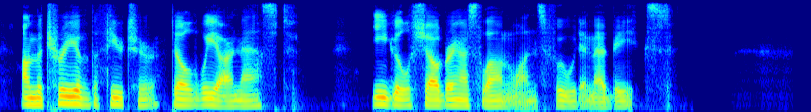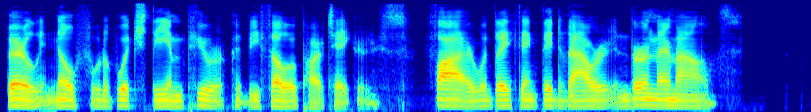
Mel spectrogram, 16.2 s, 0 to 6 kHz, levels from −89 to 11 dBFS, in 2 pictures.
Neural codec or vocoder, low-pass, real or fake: codec, 16 kHz, 1 kbps, FunCodec, trained on Chinese and English, 50 frames a second; 5.4 kHz; fake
